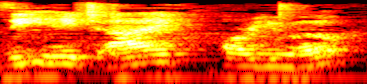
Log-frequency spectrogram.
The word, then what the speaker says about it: Zhiruo: It's the second name is Zhiruo, like two parts. Okay. Chunjiro. Yeah, I think that's probably not. Probably not. ZH is a weird pronunciation in Chinese.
